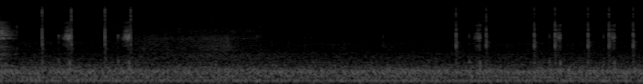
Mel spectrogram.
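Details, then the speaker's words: Button test on a repaired Nintendo DS Lite with the fan switched off. Crisp, light, separate clicks come in quick bursts over a quiet room hiss: the buttons work and sound normal, confirmed by ear. "I want to hear if these buttons work now. They do. I hear it."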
